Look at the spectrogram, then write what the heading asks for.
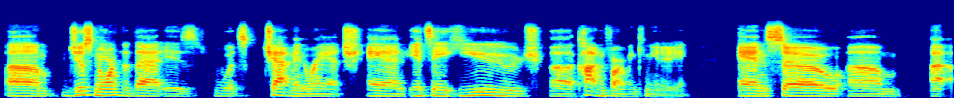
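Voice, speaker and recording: A man giving a casual technical presentation on a webinar, relaxed and hesitant, with many ums and uhs. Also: on the low side, highs cut off.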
